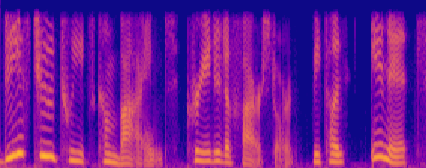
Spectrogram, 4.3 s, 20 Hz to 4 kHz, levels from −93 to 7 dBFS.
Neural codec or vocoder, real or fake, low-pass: codec, 16 kHz, 1 kbps, FreqCodec, larger model; fake; 3.6 kHz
